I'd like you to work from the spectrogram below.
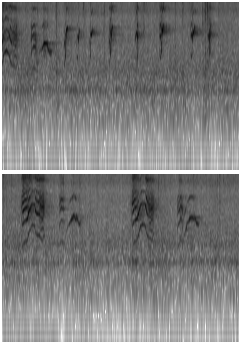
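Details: Long-tailed shrike song used as a lure to prompt other shrikes to answer: quick bursts of high, sharp, down-slurred and chevron-shaped notes separated by short pauses, with constant hiss behind.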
